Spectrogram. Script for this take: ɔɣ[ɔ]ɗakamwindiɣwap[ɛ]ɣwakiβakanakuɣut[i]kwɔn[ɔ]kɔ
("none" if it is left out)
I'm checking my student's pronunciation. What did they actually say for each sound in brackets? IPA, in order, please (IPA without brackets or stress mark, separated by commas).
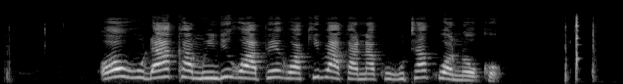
u, ɛ, a, ɔ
